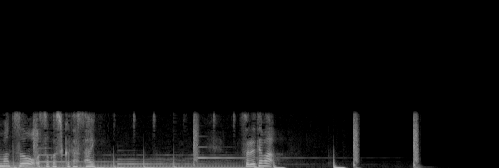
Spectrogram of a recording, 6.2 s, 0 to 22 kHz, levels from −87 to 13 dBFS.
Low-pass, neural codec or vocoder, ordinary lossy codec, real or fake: 7.2 kHz; none; none; real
